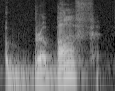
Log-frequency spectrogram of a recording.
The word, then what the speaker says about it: Brebeuf: Now, you went to Brebeuf Jesuit Preparatory School.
